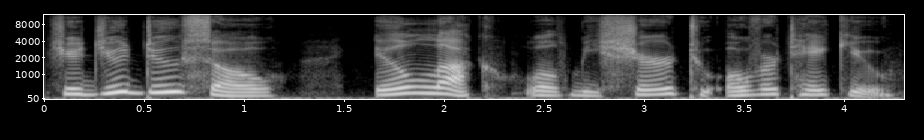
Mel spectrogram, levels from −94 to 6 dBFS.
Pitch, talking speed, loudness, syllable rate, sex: 200 Hz, 165 wpm, -17 LUFS, 4.1 syllables/s, female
